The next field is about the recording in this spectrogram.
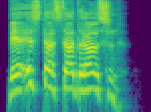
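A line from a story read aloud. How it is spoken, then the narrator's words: Shouting over radio. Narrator (German): rief Roden über sein wieder zu Leben erwachtes Funkgerät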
